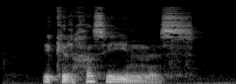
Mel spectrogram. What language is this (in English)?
Kabyle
